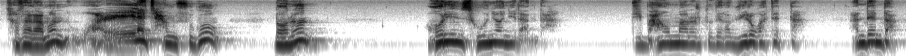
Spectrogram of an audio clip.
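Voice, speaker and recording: A woman voicing a worried, gently firm king. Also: medium pitch, unhurried, creaky, long pauses, breathy edge, voice pushed down. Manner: soothing refusal.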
